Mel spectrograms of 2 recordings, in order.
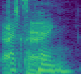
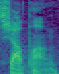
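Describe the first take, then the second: First: The name begins with the letter name 'eks'. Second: The name begins with a 'shyao' sound. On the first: The speaker calls it wrong. "to someone reading it in English, it looks like X-Peng" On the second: The speaker calls it right. "But it's Xiaopeng"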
